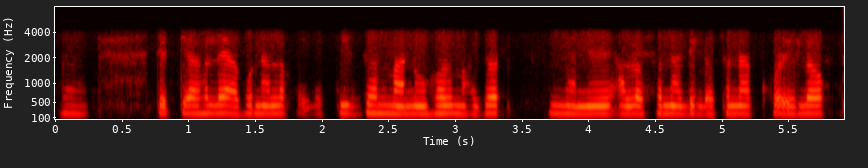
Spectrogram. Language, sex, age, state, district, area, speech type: Assamese, female, 30-45, Assam, Udalguri, rural, conversation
